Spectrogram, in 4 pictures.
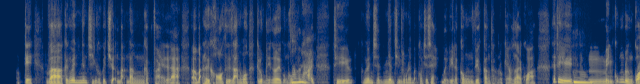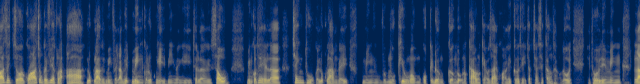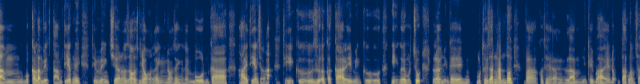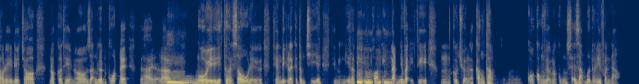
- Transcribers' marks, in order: tapping
- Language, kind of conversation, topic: Vietnamese, advice, Vì sao căng thẳng công việc kéo dài khiến bạn khó thư giãn?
